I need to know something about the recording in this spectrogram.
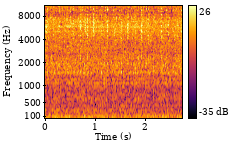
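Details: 2007 BMW M6 manual, S85 V10, warm idle: fast, light tick over low rumble, began after sitting months on old expired oil, persists after oil change, not heard cold, very apparent warm; cause not pinned down.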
